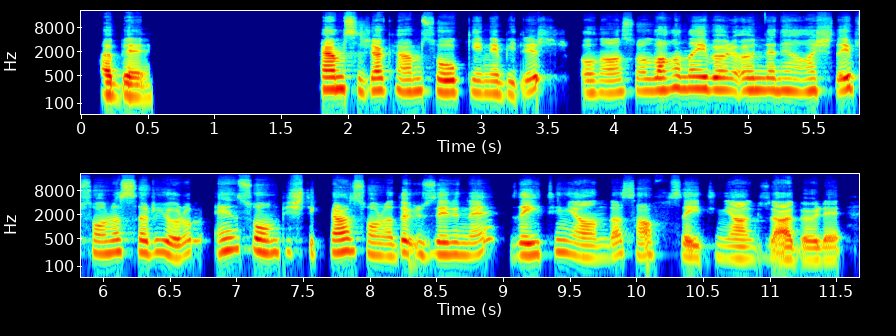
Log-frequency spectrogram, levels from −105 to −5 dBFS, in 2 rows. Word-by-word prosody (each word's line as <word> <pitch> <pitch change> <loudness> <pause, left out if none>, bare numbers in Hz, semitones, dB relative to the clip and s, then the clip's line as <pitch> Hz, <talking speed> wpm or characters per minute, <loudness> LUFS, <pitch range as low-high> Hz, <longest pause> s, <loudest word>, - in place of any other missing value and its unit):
Tabii. 160 -4 +4 1.2
Hem 225 0 +9
sıcak 215 0 +1
hem 200 +1 -1
soğuk 190 -1 +2
yenebilir. 195 - -4
Ondan 185 0 -2
sonra 205 +1 -7
lahanayı, 235 +1 +3
böyle, 220 -2 +3
önden 215 +1 -1
he 210 - -3
haşlayıp 210 +3 0
sonra 220 +1 -3
sarıyorum. 225 -3 -1
En 250 +4 0
son, 240 -5 +2
piştikten 230 +1 +1
sonra 195 -6 -6
da 225 - +5
üzerine 200 -1 -3 0.2
zeytinyağında, 190 -3 -2
saf 195 - -6
zeytinyağı 160 -1 -4
güzel, - - 0
böyle, 145 - -4
210 Hz, 135 wpm, -24 LUFS, 185-225 Hz, 1.2 s, Hem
